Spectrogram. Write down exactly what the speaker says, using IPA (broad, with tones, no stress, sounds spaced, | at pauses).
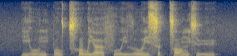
j uː˨ n p o˨˥ w t͡sʰ o˥ w j œː˨ f uː˨ j l uː˥ j s ɵ˥ t̚ s ɔː˥ ŋ s yː˨˥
